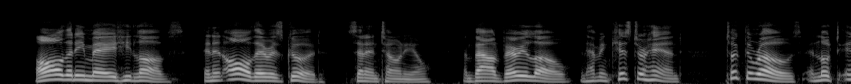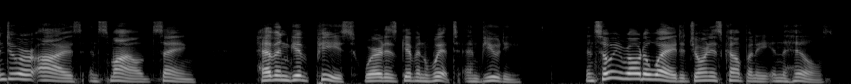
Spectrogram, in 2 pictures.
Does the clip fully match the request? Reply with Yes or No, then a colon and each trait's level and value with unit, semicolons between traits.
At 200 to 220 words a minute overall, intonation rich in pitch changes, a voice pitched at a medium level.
Yes: fast, 205 wpm; wide, 6.0 semitones; medium, 170 Hz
